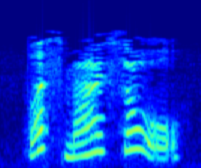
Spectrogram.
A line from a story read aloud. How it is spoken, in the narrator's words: exclaimed Mr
